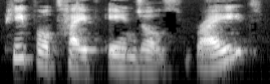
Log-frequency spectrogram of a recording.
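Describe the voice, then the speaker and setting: A woman reading a storybook as an upbeat, theatrical schoolteacher who addresses her class in a slow, drawn-out, emphatic way. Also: fairly low pitch, sing-song, gravelly, mellow, breathy edge, full character voice. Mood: coaxing.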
